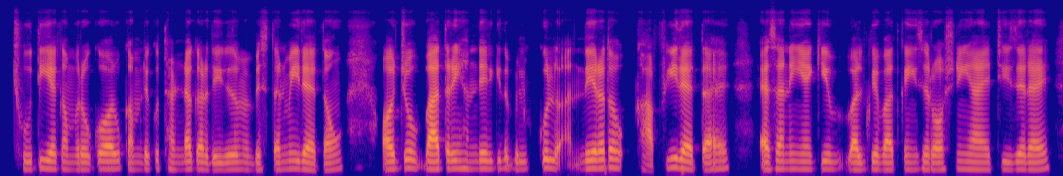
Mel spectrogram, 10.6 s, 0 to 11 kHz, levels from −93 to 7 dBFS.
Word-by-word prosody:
छूती 140 +3 -5
है 145 - +6
कमरों 135 -1 -4
को 145 +3 -2
और 145 0 +3
कमरे 130 - -4
को 150 - -10
ठंडा 135 0 0
कर 135 -1 +2
देगी 125 +1 -3
तो 135 - -1
मैं 130 -1 -10
बिस्तर 130 0 -4
में 150 - -1
ही 145 - +4
रहता 130 -3 +3
हूँ। 135 +4 -5 0.4
और 140 0 +6
जो 160 -1 0
बात 145 +1 +8
रही 150 0 +3
अँधेरे 145 0 -2
की - - -8
तो - - -6
बिल्कुल 140 +4 -5
अँधेरा 155 +2 +2
तो 165 -1 +1 0.2
काफ़ी 170 +1 -1
रहता 135 -4 +4
है। 75 - -3 0.4
ऐसा 145 +2 +1
नहीं 145 0 -2
है 140 - +4
कि 140 +1 -1 0.2
बल्ब 130 0 +2
के 140 - 0
बाद 130 -1 +1
कहीं 135 0 -2
से 135 - -3
रोशनी 130 +2 -2
आए 135 -1 +2
चीज़ें 135 0 -2
रहे। 135 +3 +2
140 Hz, 245 wpm, -25 LUFS, 130-145 Hz, 0.4 s, बात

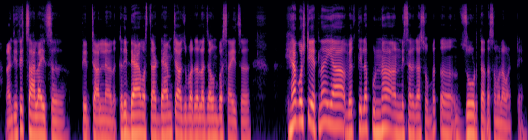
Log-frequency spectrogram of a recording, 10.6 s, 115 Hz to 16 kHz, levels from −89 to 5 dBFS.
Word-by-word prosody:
आणि 110 +3 -2
तिथे 130 +6 -1
चालायचं. 125 -6 +1 0.4
ते 125 - -1
चालणार, 115 -2 -1
कधी 135 +1 +2
डॅम 140 0 +5
असतात. 130 -1 -1
डॅमच्या 135 +1 +1
आजूबाजूला 125 0 0
जाऊन 125 -1 +1
बसायचं. 110 -3 -4 0.8
ह्या 190 +7 +7
गोष्टी 225 +1 +4
आहेत 185 -4 +5
ना, 210 +3 0
या 190 -2 +3
व्यक्तीला 150 +4 -1
पुन्हा 160 0 +1
निसर्गासोबत 130 0 -5
अ, 140 -1 -3 0.3
जोडतात 135 -5 +1
असं 110 +1 -7
मला 105 -1 -4
वाटते. 95 +2 -12
130 Hz, 140 wpm, -24 LUFS, 115-150 Hz, 0.8 s, ह्या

